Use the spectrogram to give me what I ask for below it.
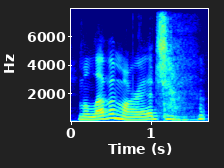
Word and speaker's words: Mileva Marić: Mileva Maric.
